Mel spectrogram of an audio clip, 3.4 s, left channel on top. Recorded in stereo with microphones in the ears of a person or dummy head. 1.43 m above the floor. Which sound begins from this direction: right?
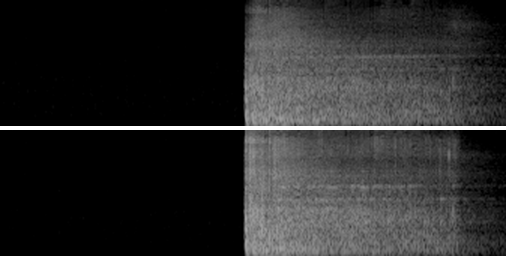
An explosion, at 1.6 s.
